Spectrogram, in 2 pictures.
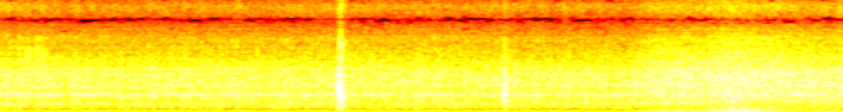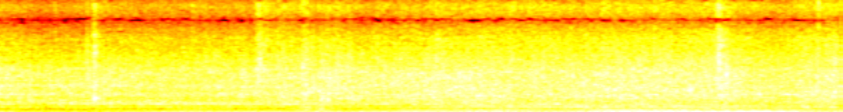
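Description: A vehicle engine running low and steady, then revving up under load as it crawls up a rock obstacle. The revs rise briefly about three seconds in, then climb again and hold higher near the end.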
